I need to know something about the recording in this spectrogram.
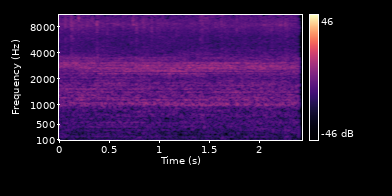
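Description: HO scale model train rolling along the layout track: a steady whirring hiss of wheels and motor.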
